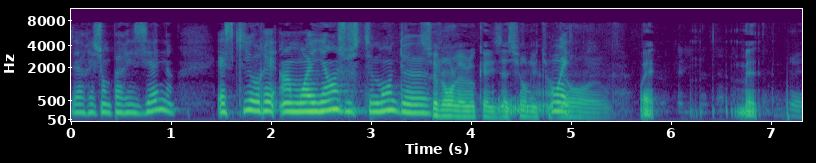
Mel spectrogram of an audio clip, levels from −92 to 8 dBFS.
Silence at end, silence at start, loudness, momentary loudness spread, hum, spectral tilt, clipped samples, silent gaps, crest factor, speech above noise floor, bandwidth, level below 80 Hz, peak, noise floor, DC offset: 0 s; 0 s; -23 LUFS; 16 LU; none; -7 dB/octave; under 0.1%; none; 16 dB; 30 dB; 8 kHz; -68 dBFS; -6 dBFS; -53 dBFS; under 0.1%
